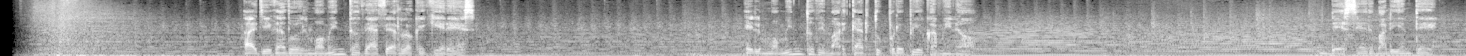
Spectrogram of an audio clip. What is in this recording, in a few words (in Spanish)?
HOMBRE SPOT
